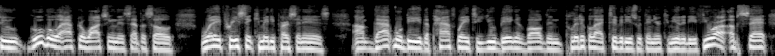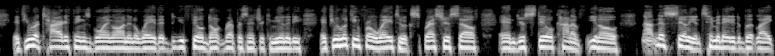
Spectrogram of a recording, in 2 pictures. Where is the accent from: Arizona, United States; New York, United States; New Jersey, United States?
Arizona, United States; Phoenix; I am an MC from Phoenix, Arizona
